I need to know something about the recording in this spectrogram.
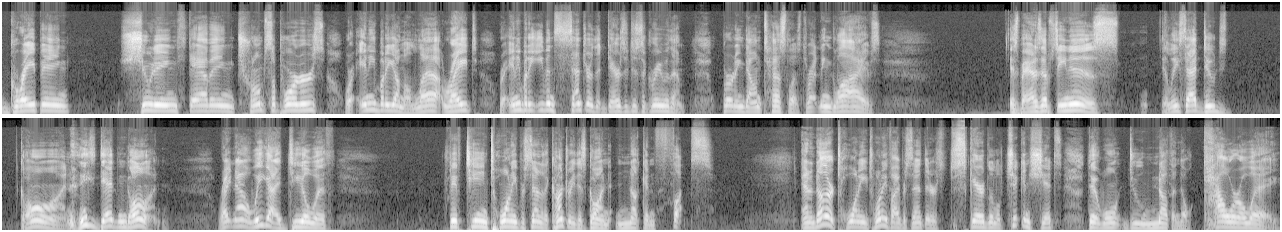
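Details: Dysphonia in a male speaker, who attributes it to vocal cord damage from infections related to his lung problem; he formerly sang in show choir and regards it as a disability.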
